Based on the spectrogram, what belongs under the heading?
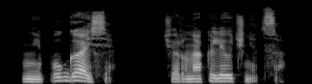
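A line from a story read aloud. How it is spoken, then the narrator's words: Unusually tender. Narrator (Russian): Голос Острогора звучал непривычно ласково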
